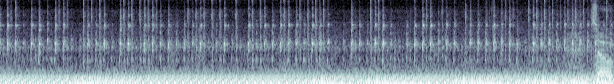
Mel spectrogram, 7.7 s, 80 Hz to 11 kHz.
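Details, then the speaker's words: 2016 Lexus GS-F with reported undercarriage damage, auction running video: loud idle with a steady, fairly quick knock at engine speed; possible rod knock or something contacting the front crank/drive pulley, not confirmed. "to me, that sounds like it could be a rod knock. Now it could be something else. It could be like something pushing against the front crank pulley or the drive pulley, something like that."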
